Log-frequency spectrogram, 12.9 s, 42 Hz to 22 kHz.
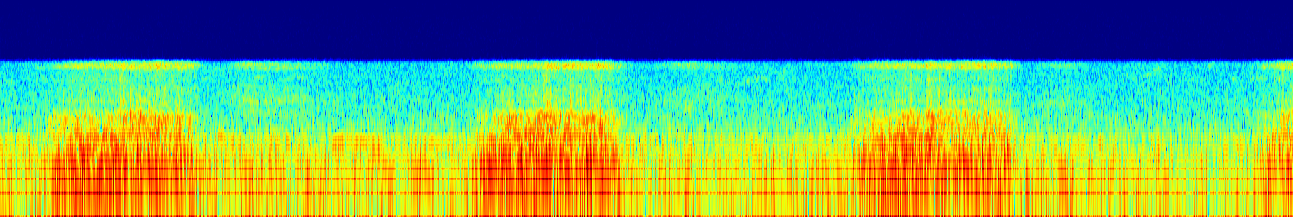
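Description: Slow rhythmic rough breathing noise, about 16 cycles a minute, swelling with each breath in a quiet room; snoring.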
